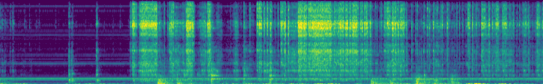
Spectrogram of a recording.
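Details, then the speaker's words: Perseverance Mars rover driving on metal wheels: irregular metallic bangs, pings and rattles as the wheels roll over rock, with a harsh high-pitched scratching laid over them that the team has yet to explain. "also present in the recording is a high-pitched scratching noise which the team has yet to explain"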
